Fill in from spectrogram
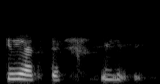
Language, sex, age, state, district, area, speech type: Kashmiri, female, 60+, Jammu and Kashmir, Srinagar, urban, conversation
